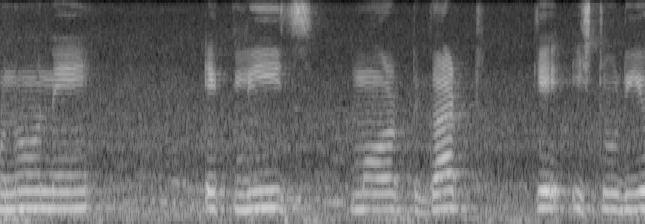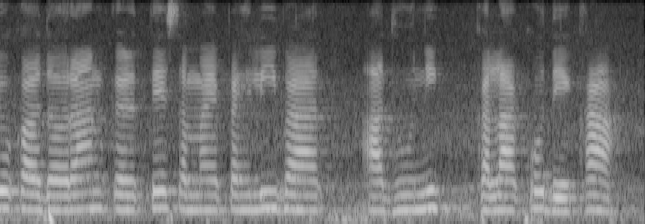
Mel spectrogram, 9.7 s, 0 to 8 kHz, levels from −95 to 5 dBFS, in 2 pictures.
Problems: constant background noise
